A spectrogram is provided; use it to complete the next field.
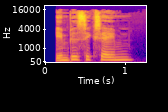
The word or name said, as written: embedseksamen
